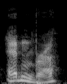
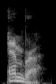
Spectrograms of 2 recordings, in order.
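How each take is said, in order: First: The ending shrinks to one syllable, bruh. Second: The word shrinks to two syllables, embra. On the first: The speaker is in more of a hurry. "Now the Burra becomes Bruh" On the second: The speaker is in a real hurry. "if you're really in a hurry and you're native Scottish"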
